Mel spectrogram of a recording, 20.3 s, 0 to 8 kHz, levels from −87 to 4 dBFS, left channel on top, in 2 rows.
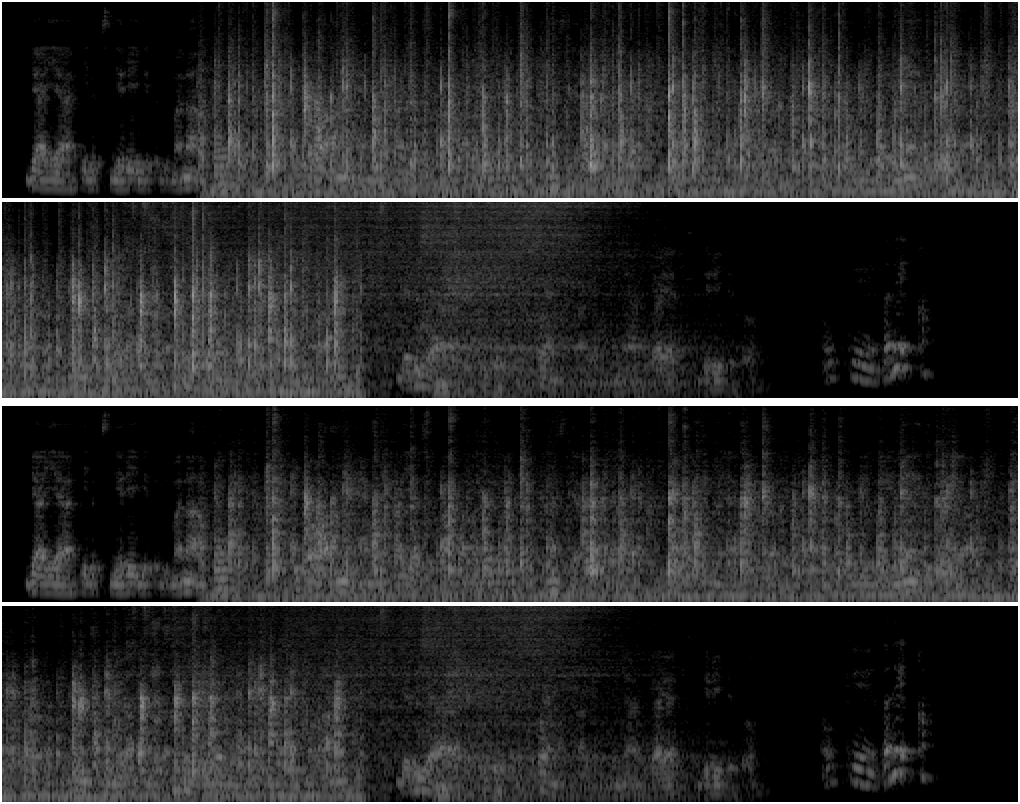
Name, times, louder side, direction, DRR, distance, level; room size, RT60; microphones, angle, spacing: voice 1, 0.2-2.3 2.9-9.9 10.3-13.6 14.1-17.7, right 1 dB, 40° right, 0.5 m, -55 dB
sound 1, 2.0-13.8, left 5 dB, 60° left, 0.3 m, -44 dB
voice 2, 6.8-7.2 18.3-19.4, right 2 dB, 75° right, 0.7 m, -57 dB
sound 2, 11.0-17.6, left 3 dB, 30° left, 0.9 m, -55 dB
2.9 x 2.3 x 2.8 m
head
